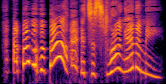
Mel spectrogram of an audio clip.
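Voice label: Voice encounter fear; myungwha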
